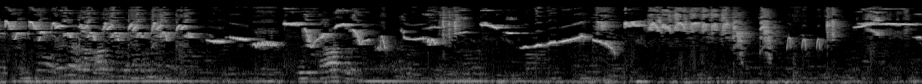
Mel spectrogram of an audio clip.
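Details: Javan sunbird with a flute-like nyuling song, used as a master recording to get sunbirds singing. Dense, fast high twittering with thin whistled slurs and rising sweeps, over a steady low hum.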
